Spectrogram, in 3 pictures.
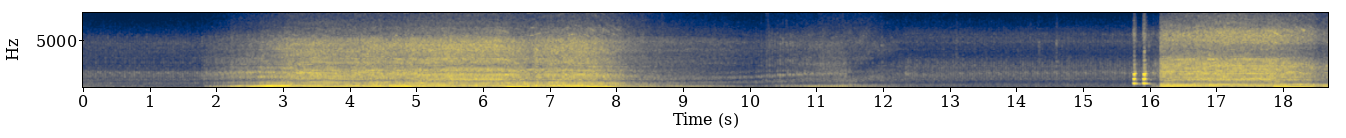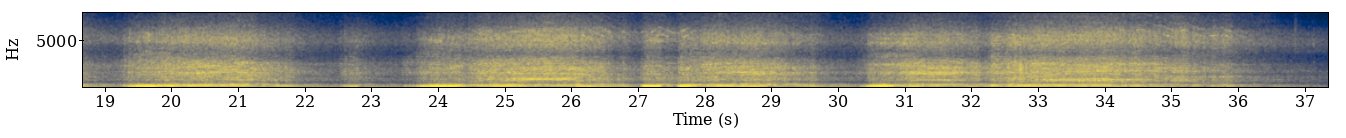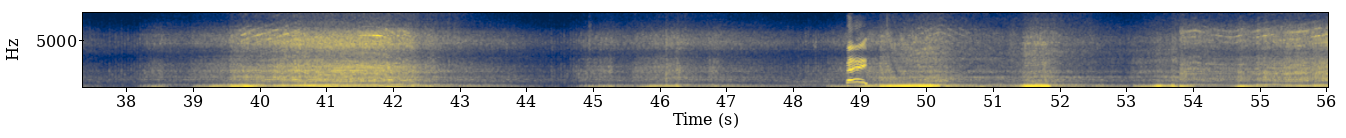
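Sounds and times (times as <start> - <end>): engine revving: 1.7 - 13.2, 15.6 - 56.0.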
